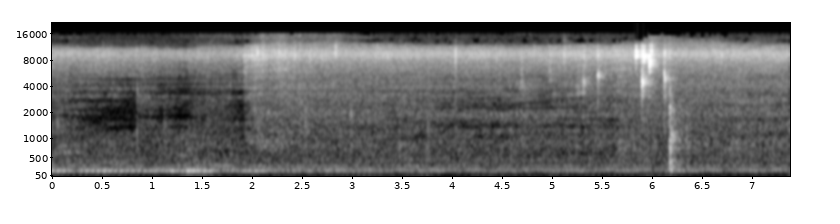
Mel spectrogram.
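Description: Batter-coated potato vadas deep-frying in hot oil in a kadhai, a steady sizzle. About six seconds in, the sizzle flares briefly with a few sharp clicks as another battered vada is lowered into the oil on a spoon.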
